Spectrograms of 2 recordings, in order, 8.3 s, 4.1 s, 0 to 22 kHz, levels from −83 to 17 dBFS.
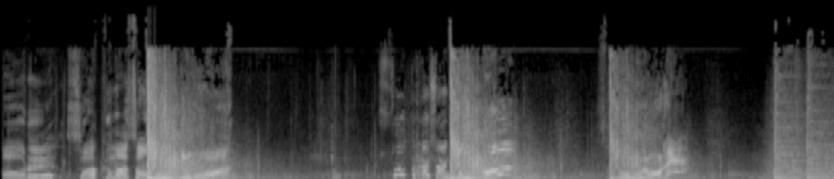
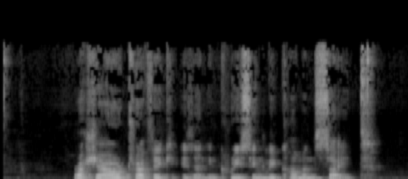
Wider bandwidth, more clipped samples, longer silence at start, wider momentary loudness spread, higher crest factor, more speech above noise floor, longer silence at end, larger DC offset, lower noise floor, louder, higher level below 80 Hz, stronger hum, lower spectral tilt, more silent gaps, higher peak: first, over 20 kHz vs 17 kHz; neither; about the same, 0 s vs 0.05 s; first, 25 LU vs 11 LU; about the same, 18 dB vs 20 dB; second, 25 dB vs 39 dB; second, 0 s vs 0.35 s; neither; second, -39 dBFS vs -60 dBFS; first, -15 LUFS vs -21 LUFS; first, -26 dBFS vs -60 dBFS; neither; about the same, -3 dB/octave vs -4 dB/octave; neither; about the same, 0 dBFS vs -2 dBFS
